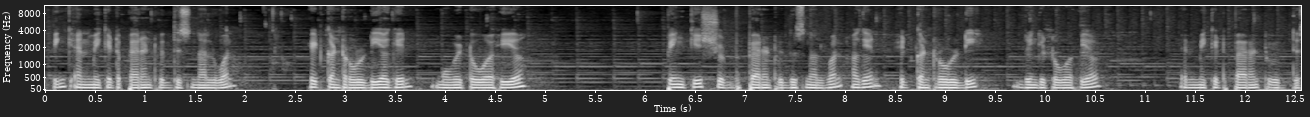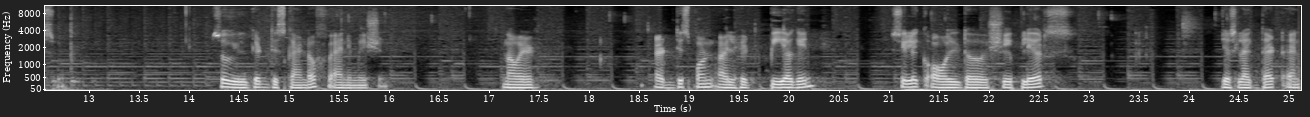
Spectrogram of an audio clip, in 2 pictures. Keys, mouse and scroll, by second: 1.0-2.3 drag, 2.8 ctrl+d, 3.4-8.1 drag, 8.7 ctrl+d, 9.2-12.7 drag, 12.7 space, 15.4 click, 17.0 k, 18.2 click, 18.5 k, 19.6 p, 21.4 click, 22.3 ctrl+click, 23.4 scroll down 1, 24.2-25.1 ctrl+drag.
